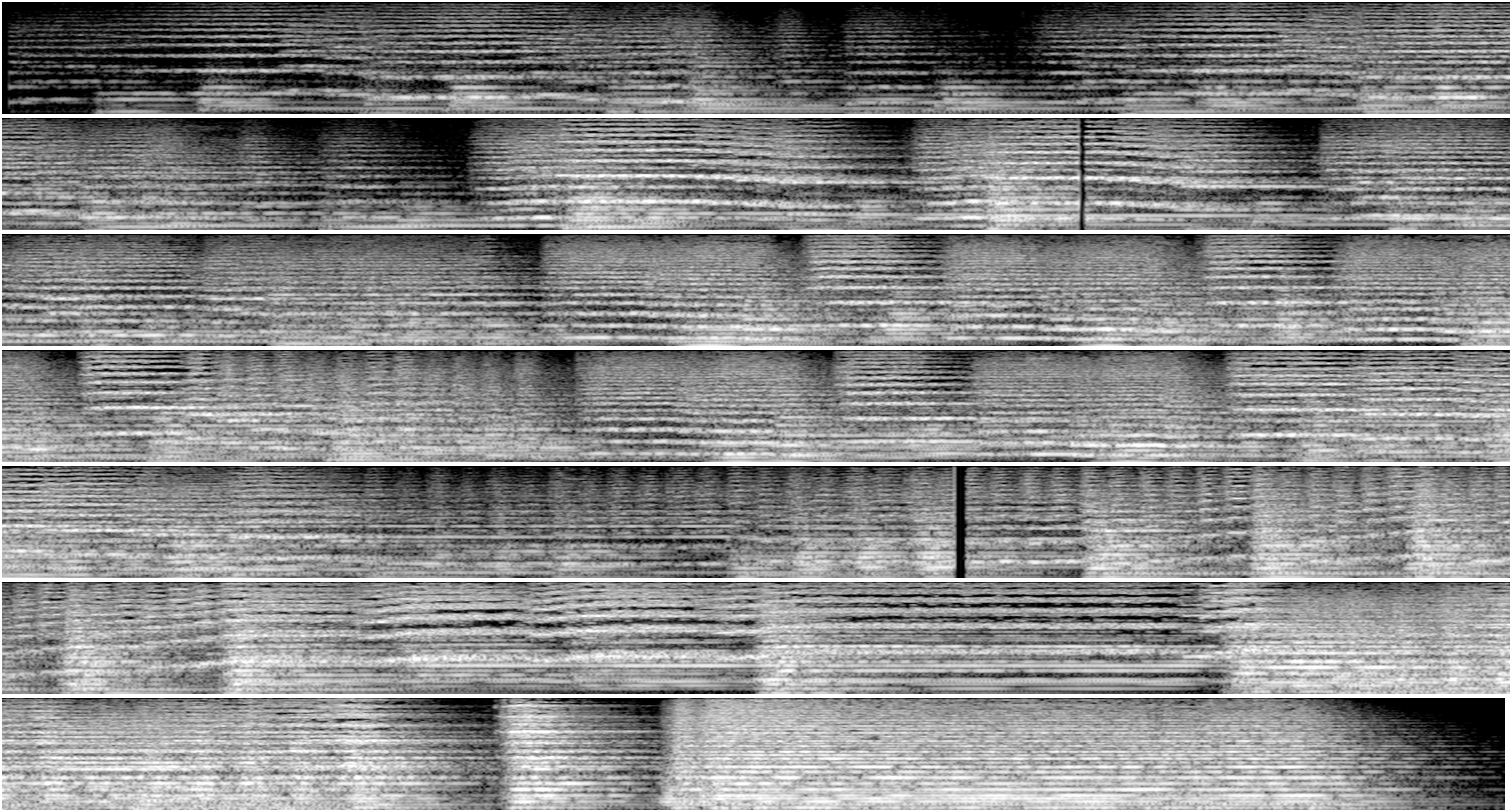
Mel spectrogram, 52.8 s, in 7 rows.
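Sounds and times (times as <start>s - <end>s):
waltz music: 0.0s - 52.7s.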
